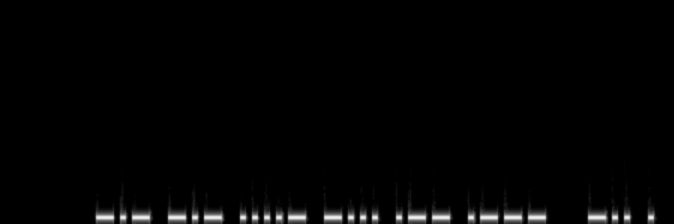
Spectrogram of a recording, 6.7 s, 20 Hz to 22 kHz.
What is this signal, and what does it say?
Morse code, heard as a keyed tone, about 20 wpm, 700 Hz. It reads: KK4BWJ DE
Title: USA Callsign DE Callsign - 6 Characters - 20wpm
